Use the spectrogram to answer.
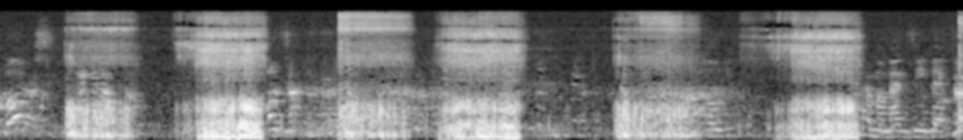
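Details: The wee man snoring loudly while lying beside the recorder: rhythmic rattling snores on both in- and out-breaths, about three to four breath cycles in ten seconds, with brief quiet gaps between.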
